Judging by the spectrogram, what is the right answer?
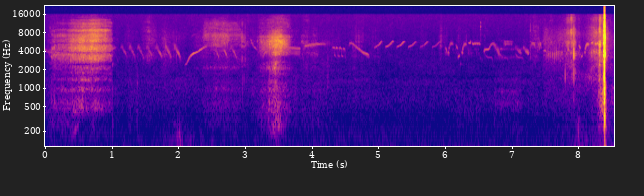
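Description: Small birds chirping in quick repeated notes in the background, then near the end one sharp, loud click of a golf iron striking the ball on an approach shot.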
